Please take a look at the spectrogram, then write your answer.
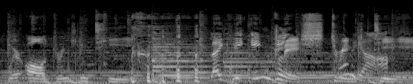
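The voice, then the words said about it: Poor, pompous-sounding English accent. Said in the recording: “That wasn't even an English accent. ... It just sounded kind of pompous.”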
